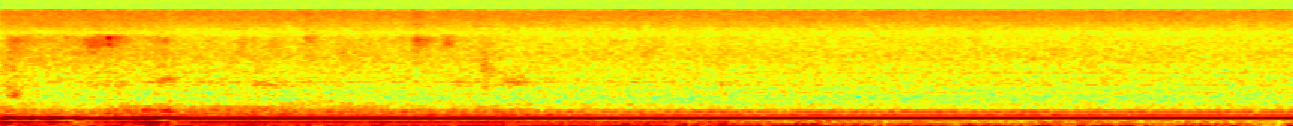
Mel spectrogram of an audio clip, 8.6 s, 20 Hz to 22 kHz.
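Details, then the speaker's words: AEG Minikoffer 80s mercury vapor streetlight, ballast rewired for a 125 W Osram Deluxe bulb, first startup: low, steady mains hum with even overtones, no buzz or rattle; ballast humming slightly, normal. "you can hear the ballast is humming a little bit"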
